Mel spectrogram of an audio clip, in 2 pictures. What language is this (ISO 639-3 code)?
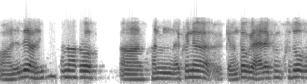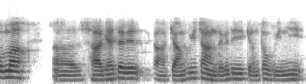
mni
